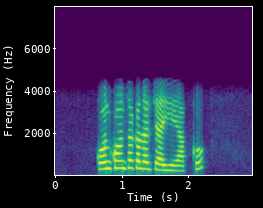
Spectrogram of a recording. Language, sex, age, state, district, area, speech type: Hindi, female, 18-30, Uttar Pradesh, Pratapgarh, rural, conversation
